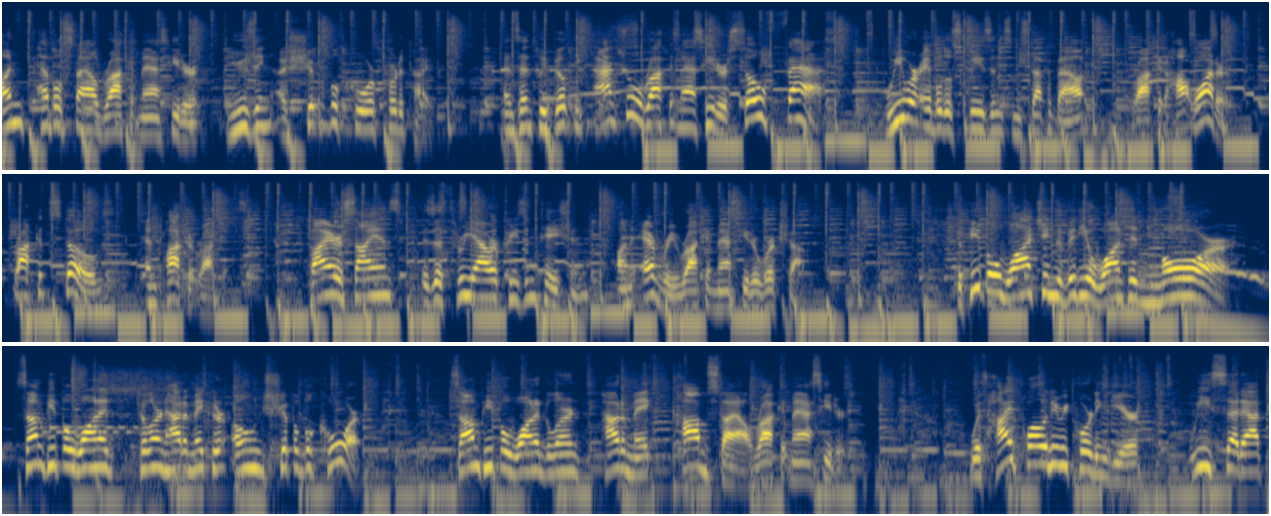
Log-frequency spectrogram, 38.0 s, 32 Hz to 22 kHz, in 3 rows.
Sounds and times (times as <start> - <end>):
Speech: 0.0 - 4.4, 5.0 - 15.2, 15.8 - 20.8, 22.2 - 29.0, 29.8 - 33.9, 35.0 - 38.0
Music: 0.0 - 38.0.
